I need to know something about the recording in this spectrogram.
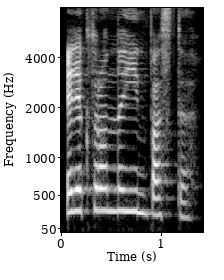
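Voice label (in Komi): "электроннӧй инпастӧ", Komi, female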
